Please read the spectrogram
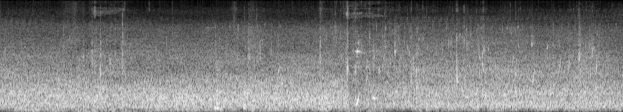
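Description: Fast, shallow river current rushing steadily, with a few faint ticks.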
